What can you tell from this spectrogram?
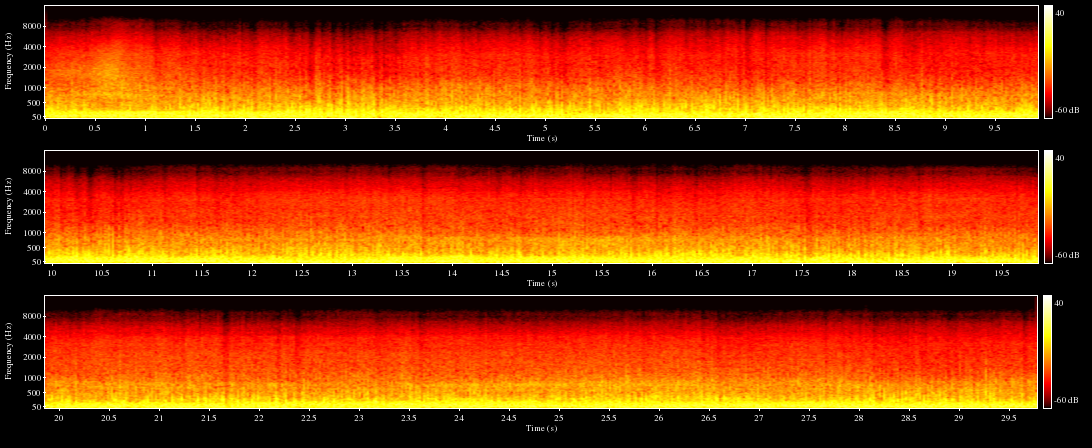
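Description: Harley-Davidson Sportster S V-twin engine running steadily under way at cruising speed, with wind noise over the microphone. A brief higher-pitched sound comes about half a second in.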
